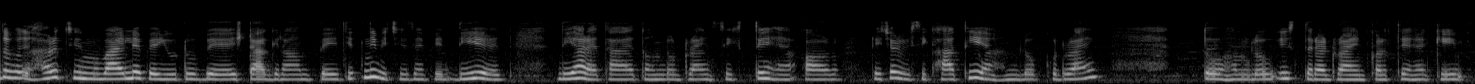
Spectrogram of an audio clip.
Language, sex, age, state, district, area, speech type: Urdu, female, 18-30, Bihar, Saharsa, rural, spontaneous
